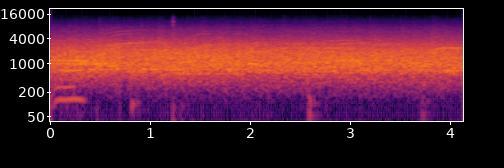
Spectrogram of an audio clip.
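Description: Recorded crowd applause, steady and dense, played in as a sound effect.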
